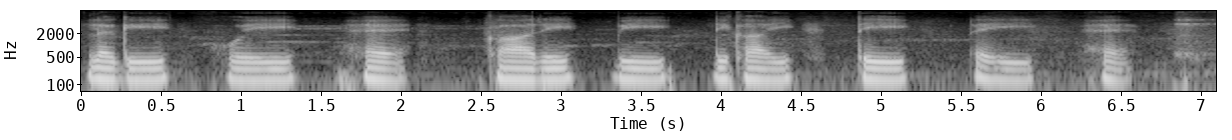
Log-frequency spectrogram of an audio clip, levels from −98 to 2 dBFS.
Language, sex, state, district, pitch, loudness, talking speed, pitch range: Hindi, male, Rajasthan, Jaipur, 125 Hz, -20 LUFS, 75 wpm, 100-130 Hz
